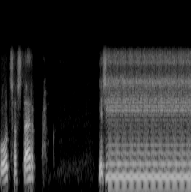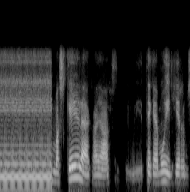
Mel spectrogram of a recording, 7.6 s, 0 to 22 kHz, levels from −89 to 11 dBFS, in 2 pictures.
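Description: Opus compression runs throughout, likely from Opus in its speech (SILK) mode at a low rate, which the sound points to at around 12 kbps. Nothing remains above 8.6 kHz, and the speech sounds muffled and hoarse, with heavy codec damage.

A system hang loop runs from 2.17 to 4.85 s. The system froze while the sound hardware kept replaying one 23.22 ms piece of its ring buffer, which fits a 1024-sample buffer. That piece repeats over a hundred times, heard as a steady buzz at 43.1 Hz.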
